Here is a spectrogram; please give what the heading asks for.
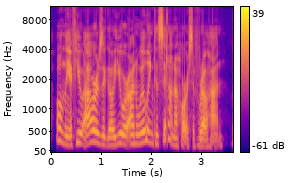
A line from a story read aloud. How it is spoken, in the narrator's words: laughed Legolas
